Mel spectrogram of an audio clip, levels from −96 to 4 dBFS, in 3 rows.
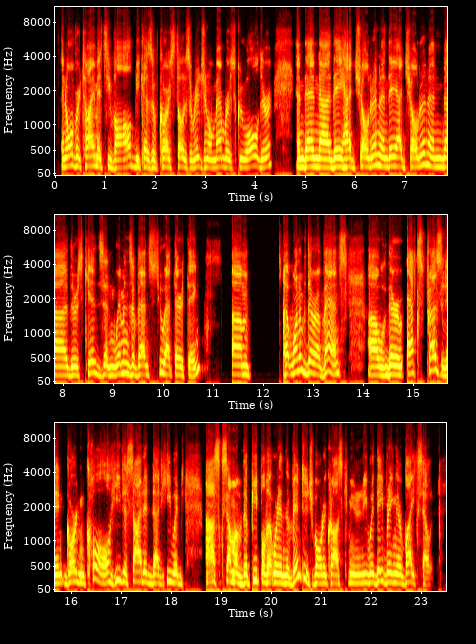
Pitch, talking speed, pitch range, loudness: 175 Hz, 175 wpm, 165-190 Hz, -17 LUFS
